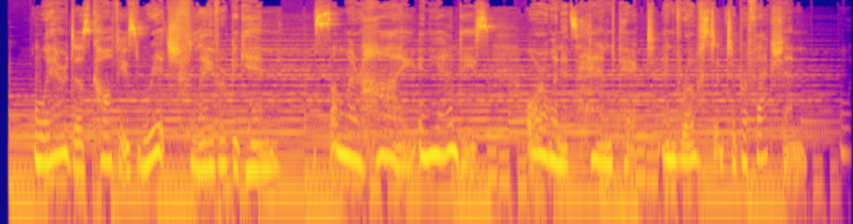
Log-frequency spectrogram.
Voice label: sexy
